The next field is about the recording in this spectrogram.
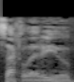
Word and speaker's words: Sakaleriu: I know what that feels like when people pronounce my last name like some avian flu virus. Mr. SARS. No, it's SARS. Well, actually, it's Sakaleriu, but my grandfather thought it was too long for the restaurant window, so it became SARS.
